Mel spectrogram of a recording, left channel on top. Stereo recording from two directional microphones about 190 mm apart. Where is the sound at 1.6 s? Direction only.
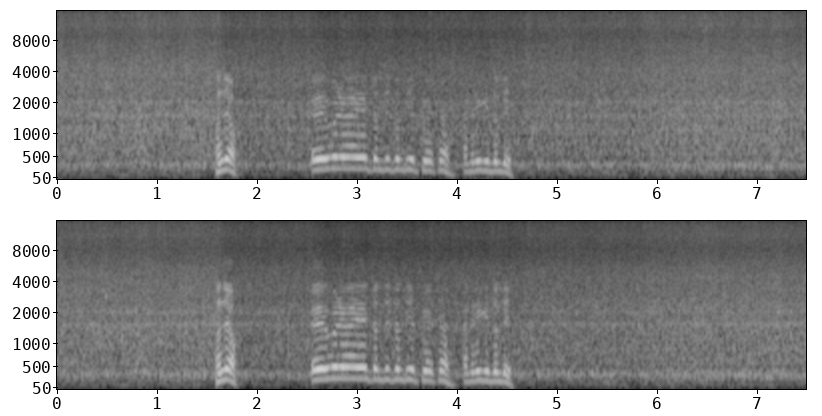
25° right (ahead or behind).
